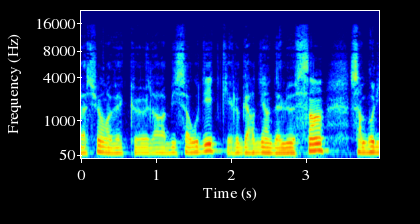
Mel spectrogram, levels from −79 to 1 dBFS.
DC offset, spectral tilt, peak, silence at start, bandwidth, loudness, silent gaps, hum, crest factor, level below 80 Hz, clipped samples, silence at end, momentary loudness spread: under 0.1%; -6.5 dB/octave; -2 dBFS; 0 s; 15.5 kHz; -21 LUFS; none; none; 18 dB; -50 dBFS; under 0.1%; 0 s; 10 LU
